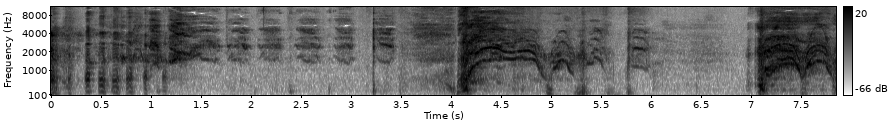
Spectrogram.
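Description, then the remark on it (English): A burst of rapid, choppy laughter breaks into harsh coughing fits, loud, with strained high-pitched wheezy sounds between bouts and a brief quiet pause before another loud coughing laugh. “Don't try to cough and laugh at the same time. It doesn't work.”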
